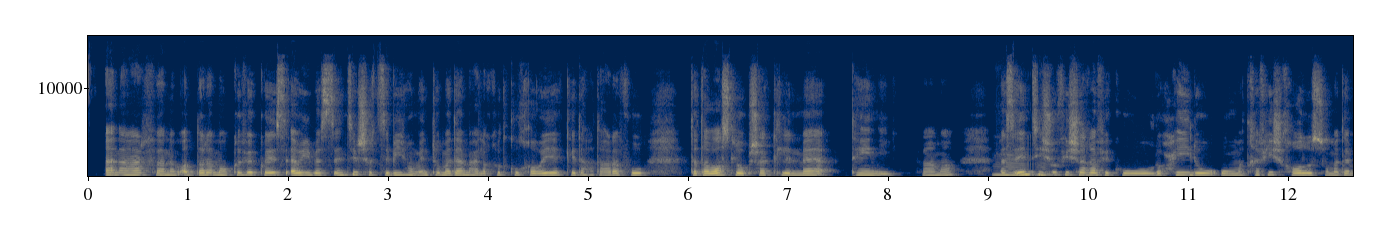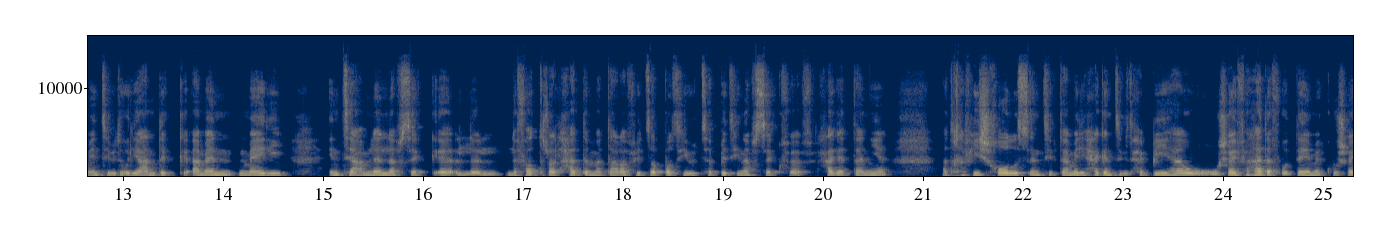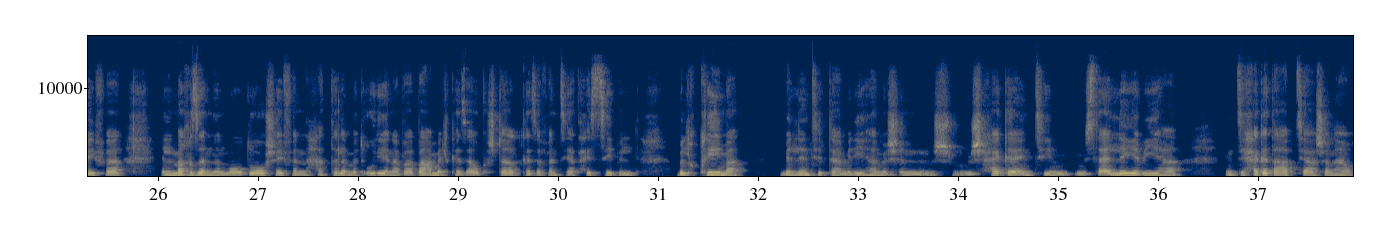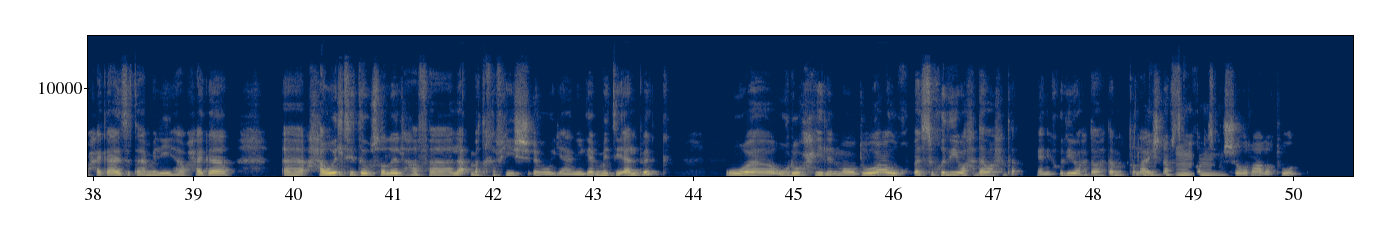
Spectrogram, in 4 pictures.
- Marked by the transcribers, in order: none
- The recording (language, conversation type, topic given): Arabic, advice, شعور إن شغلي مالوش معنى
